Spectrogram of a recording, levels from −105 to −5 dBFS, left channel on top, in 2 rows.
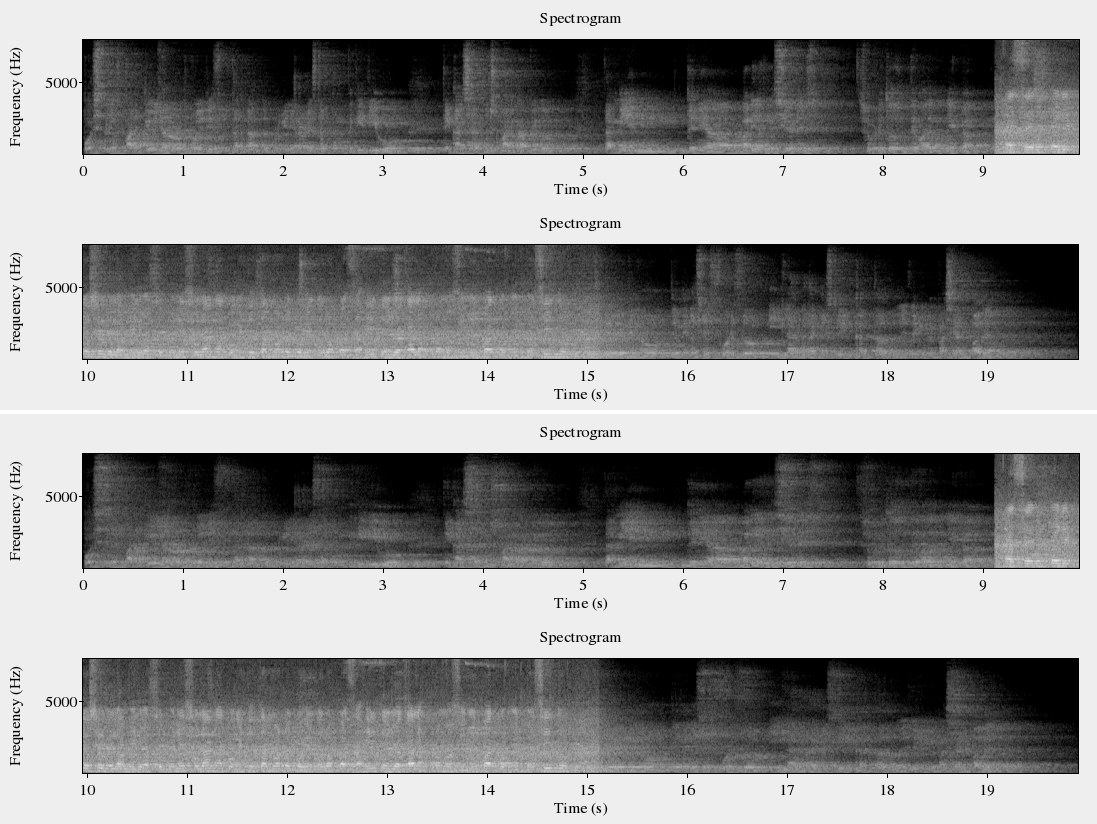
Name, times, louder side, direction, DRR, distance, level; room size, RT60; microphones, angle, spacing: voice 1, 0.0-7.3 7.8-10.8 11.1-14.0 14.8-19.3, left 1 dB, 65° left, -7 dB, 2.7 m, -45 dB
sound 1, 9.1-15.1, right 2 dB, 25° right, 0.6 m, -28 dB
18.0 x 9.2 x 2.7 m, 2.1 s
head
